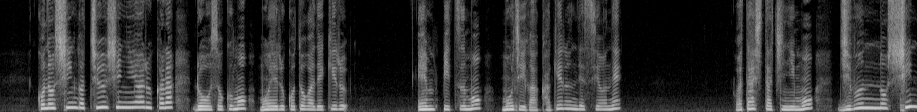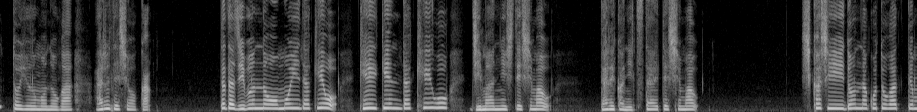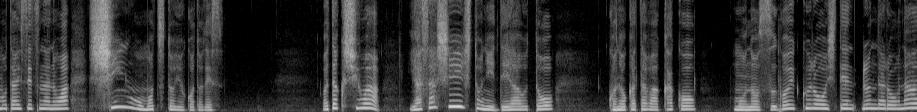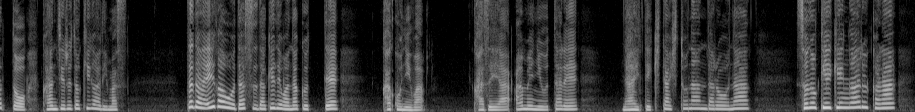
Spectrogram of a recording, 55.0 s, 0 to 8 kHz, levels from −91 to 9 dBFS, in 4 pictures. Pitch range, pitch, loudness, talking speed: 215-295 Hz, 245 Hz, -20 LUFS, 230 characters per minute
